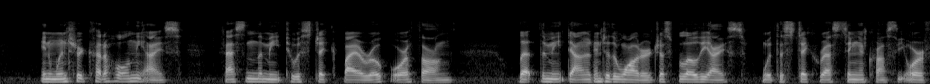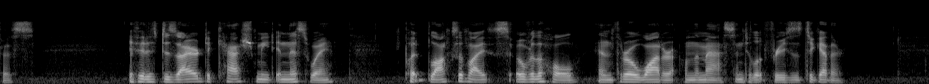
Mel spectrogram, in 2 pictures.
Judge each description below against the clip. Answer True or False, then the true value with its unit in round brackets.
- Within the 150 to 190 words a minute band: False (205 wpm)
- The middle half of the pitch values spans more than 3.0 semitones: False (2.6 semitones)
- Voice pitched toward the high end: False (115 Hz)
